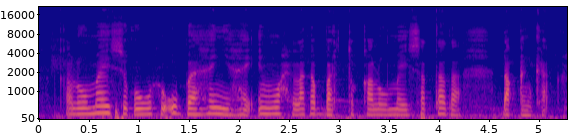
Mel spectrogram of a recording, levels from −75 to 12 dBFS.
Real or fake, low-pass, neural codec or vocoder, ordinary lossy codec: real; none; none; none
